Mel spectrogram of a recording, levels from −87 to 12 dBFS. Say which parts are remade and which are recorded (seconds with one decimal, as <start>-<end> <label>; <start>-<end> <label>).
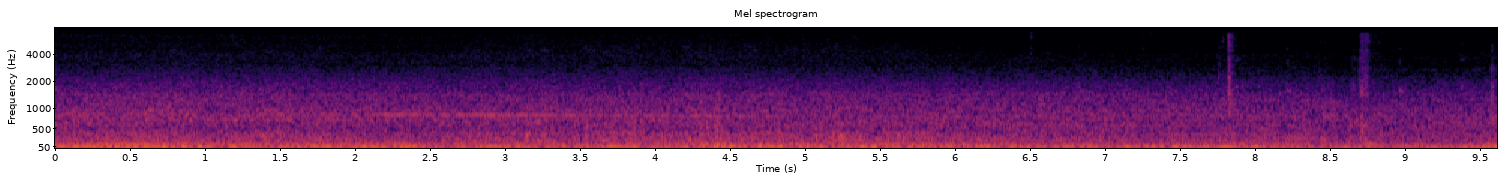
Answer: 0.0-8.4 recorded; 8.4-8.9 remade; 8.9-9.6 recorded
